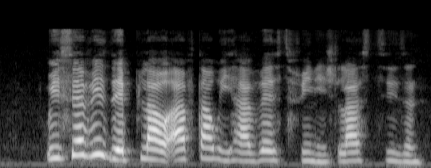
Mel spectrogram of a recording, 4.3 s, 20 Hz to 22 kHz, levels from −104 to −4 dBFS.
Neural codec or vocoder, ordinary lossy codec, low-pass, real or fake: vocoder, 22.05 kHz, 80 mel bands, Vocos; none; none; fake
